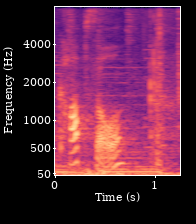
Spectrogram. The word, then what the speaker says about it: Kapsule: Kapsule is actually Dutch. It's pronounced Kapsule.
